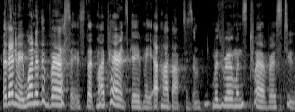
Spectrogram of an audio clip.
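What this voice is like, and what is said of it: Speaks with a slight lilt. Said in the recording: “there's a lilt in my voice”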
